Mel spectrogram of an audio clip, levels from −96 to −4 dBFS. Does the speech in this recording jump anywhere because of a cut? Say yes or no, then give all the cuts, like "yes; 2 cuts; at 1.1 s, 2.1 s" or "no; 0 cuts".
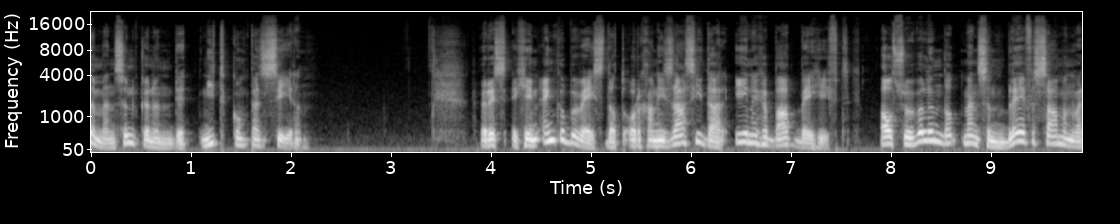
yes; 2 cuts; at 3.8 s, 7.7 s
